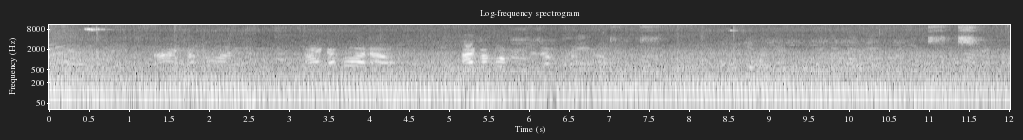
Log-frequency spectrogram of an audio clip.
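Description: Busy market street ambience: motorbikes passing with a steady low rumble, and brief snatches of people talking now and then in the first half.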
